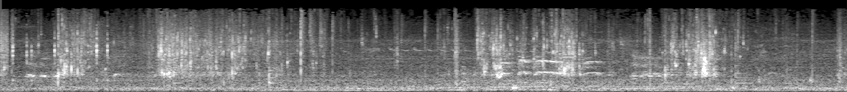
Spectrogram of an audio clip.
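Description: Water poured from a bowl into a large aluminium basin, then splashing and trickling in several short bursts as lemongrass stalks, chilies and basil are rinsed by hand.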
